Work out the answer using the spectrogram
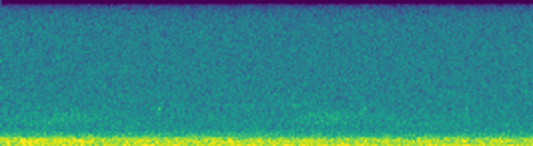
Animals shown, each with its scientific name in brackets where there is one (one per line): Red-eyed Vireo (Vireo olivaceus)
